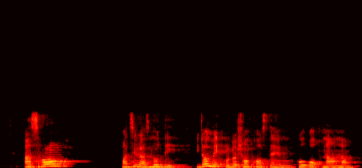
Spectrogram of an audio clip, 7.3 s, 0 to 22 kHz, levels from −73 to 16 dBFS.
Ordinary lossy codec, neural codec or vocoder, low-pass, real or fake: AAC, 64 kbps; codec, 16 kHz, 4 kbps, FreqCodec, smaller model; 7.2 kHz; fake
